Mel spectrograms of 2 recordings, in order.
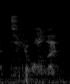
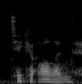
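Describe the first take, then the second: First: Soft breathy whisper after a sigh. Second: Said in the usual way. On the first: Real, not acted. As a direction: hush it out, awed.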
